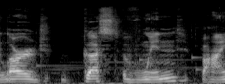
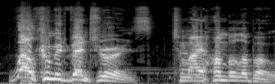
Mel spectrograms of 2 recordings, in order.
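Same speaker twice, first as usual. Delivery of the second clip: big, large, booming voice; 5 semitones higher, 10 dB louder than usual. Voicing a figure greeting the adventurers in his abode: large booming voice. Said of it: "in a large, booming voice".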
